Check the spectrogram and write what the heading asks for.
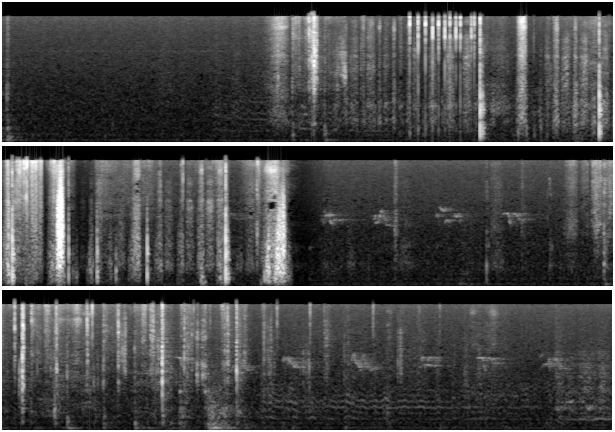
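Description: A French bulldog puppy's claws scratching and scrabbling on a wooden surface right against the camera: a run of rapid scratches and knocks that lasts several seconds, followed by fainter scattered scratching and clicks.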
